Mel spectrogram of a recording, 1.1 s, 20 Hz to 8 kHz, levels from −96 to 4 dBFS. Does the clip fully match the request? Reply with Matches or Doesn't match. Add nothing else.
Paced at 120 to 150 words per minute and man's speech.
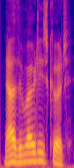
Doesn't match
